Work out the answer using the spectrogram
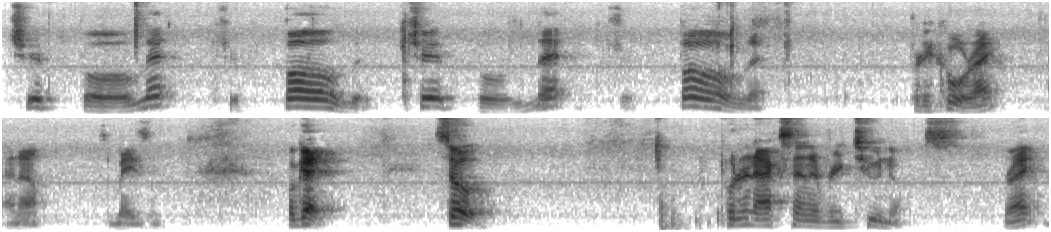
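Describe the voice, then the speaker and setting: A man's voice: medium pitch, expressive, brisk, long pauses, pushed and bright, slight background noise, poor audio. A man teaching drums in a loose, chatty way, counting beats aloud with plenty of ums, wired on caffeine. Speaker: drum teacher. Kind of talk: casual instructional talk.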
